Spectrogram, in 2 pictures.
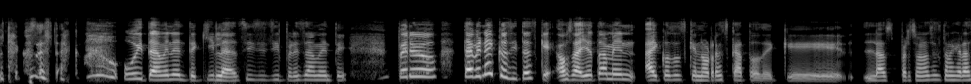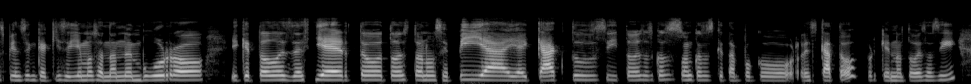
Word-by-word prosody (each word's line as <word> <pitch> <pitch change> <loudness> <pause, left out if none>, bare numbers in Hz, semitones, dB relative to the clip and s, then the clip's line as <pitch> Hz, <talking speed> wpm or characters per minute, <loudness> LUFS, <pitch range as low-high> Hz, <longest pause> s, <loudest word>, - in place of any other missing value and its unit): El - - -10
taco - - -6
es - - -4
el - - -1
taco. - - -11 0.4
Uy, 260 +1 +1
también 215 0 +6
el 225 -2 0
tequila. 195 -2 -1
Sí, 225 +4 -12
sí, 210 0 -16
sí, 220 +1 -11
precisamente, 205 0 -6 0.5
pero 355 0 +5 0.2
también 365 +5 +8
hay - - +8
cositas 280 -6 +1
que, - - 0
o 205 +3 +4
sea, 210 -2 +7
yo 215 +2 +3
también, 240 -2 +1
hay 205 - +6
cosas 215 +1 -6
que 205 - -4
no 190 - +1
rescato 200 +2 -5
de - - -10
que 410 -2 -6 0.2
las 185 0 -2
personas 190 +2 -5
extranjeras 205 -1 -2
piensen 200 +1 -6
que 190 - -3
aquí 190 +3 -12
seguimos 195 +1 -4
andando 185 0 -2
en 195 +1 -4
burro 205 +1 +3 0.2
y - - -8
que 200 - -1
todo 205 +1 +1
es 205 -2 -3
desierto. 205 +1 +4
Todo 205 0 -1
esto, 205 -1 -3
no 205 0 -2
se 190 -2 -6
pilla 205 0 +3
y 190 - -3
hay 185 0 -1
cactus 205 +2 +1
y 205 -1 -9
todas 200 +1 -6
esas 205 0 -11
cosas 220 +2 -6
son 205 0 -4
cosas 200 -1 -8
que 195 - -12
tampoco 180 -1 -7
rescato 185 - -3
porque 185 - -10
no 180 -1 -6
todo 180 0 -5
es 180 - -9
así. 205 +9 -5
205 Hz, 205 wpm, -23 LUFS, 195-215 Hz, 0.5 s, también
